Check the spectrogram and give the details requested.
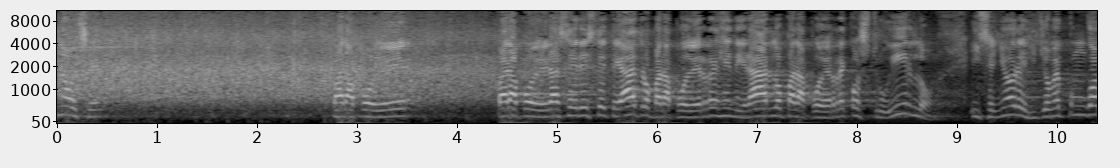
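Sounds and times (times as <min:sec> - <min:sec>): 
audience applause for construction workers: 0:00.0 - 0:05.4
speech: 0:00.2 - 0:00.7, 0:02.8 - 0:03.6, 0:04.4 - 0:10.3.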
